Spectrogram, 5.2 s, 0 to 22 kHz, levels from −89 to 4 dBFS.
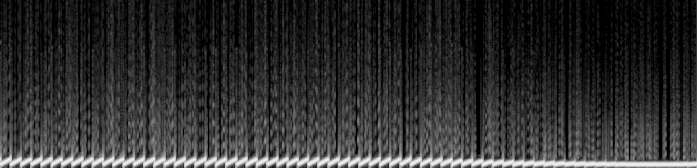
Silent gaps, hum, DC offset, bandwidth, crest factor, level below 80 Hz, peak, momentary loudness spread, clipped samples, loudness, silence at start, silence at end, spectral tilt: none; none; under 0.1%; 8.2 kHz; 4 dB; -46 dBFS; 0 dBFS; 0 LU; 4%; -4 LUFS; 0 s; 0 s; -6 dB/octave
